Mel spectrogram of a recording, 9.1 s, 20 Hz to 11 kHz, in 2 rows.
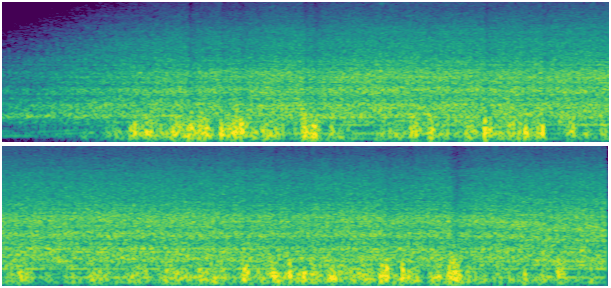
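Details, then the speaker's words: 1994 Lakewood HV18 fan, on high speed: steady even whoosh of air with a low motor hum and no knocks or rattles; runs smooth, healthy. "this one has a nice quiet low speed to it which I like"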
